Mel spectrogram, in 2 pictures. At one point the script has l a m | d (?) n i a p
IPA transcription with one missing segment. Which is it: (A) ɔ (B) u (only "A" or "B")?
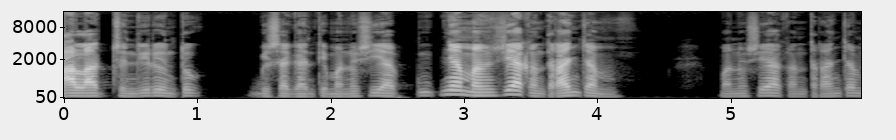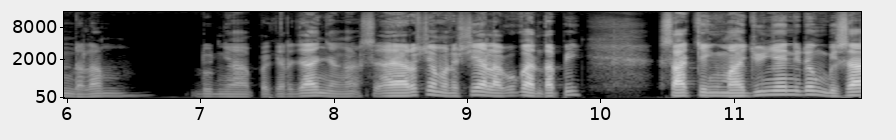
B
